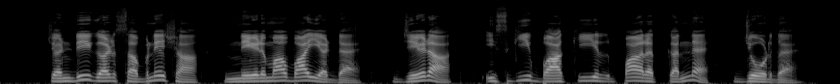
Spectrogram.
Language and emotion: Dogri, neutral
